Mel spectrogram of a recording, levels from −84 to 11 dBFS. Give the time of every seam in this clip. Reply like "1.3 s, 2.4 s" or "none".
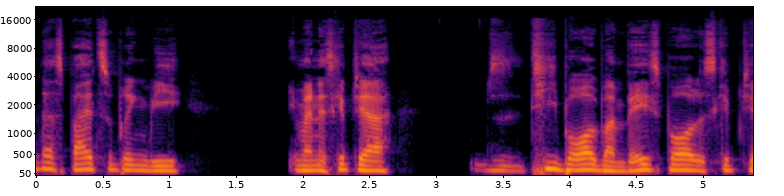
none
